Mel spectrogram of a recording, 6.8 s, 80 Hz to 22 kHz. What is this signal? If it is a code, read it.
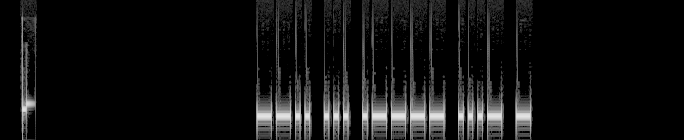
Morse code, heard as a keyed tone, about 25 wpm, 700 Hz. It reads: ZS1VT
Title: DXCC-100 Call Signs - 5 Characters - 25wpm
